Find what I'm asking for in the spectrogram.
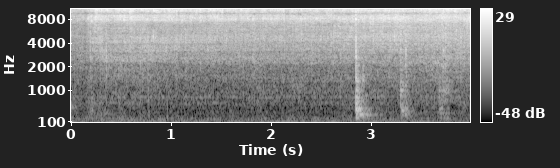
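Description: Tomato sautéing in a pan for Maggi noodles gives a steady, close sizzle throughout, with a few brief stirring scrapes near the end.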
